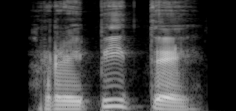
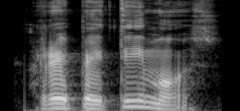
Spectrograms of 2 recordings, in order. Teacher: When the stress moves to the ending, the stressed I is gone, and in its place is an unstressed E.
